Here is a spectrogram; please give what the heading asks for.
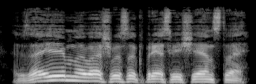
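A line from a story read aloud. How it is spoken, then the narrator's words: Laughing. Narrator (Russian): Хендрик рассмеялся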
